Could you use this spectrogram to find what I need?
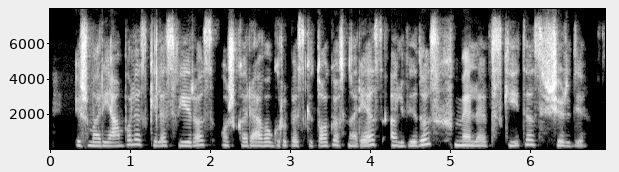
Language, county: Lithuanian, Kaunas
